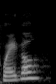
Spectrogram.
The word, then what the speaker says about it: Schwagel: Next on the list is Ann, I believe it's pronounced Schwagel. Did I get that correct? You did.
